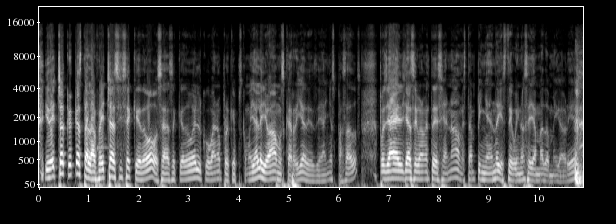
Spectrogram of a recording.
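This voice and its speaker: A man speaks very fast at a medium pitch, with hardly any pauses and ordinary pitch variation. His loudness swings widely in a very clean recording with a silent background. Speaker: podcast co-host. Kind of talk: casual chat. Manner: animated.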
